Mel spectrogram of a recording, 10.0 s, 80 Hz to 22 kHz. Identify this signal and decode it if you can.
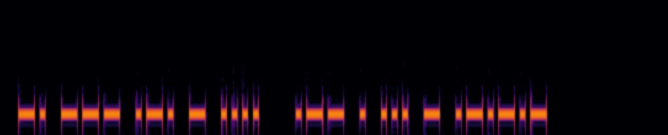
Morse code, heard as a keyed tone, about 16 wpm, 700 Hz. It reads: NORTH WEST.
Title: Sentences from Top 1000 Words - Review Part 2 - 15wpm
